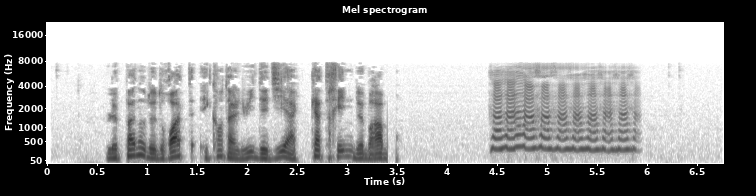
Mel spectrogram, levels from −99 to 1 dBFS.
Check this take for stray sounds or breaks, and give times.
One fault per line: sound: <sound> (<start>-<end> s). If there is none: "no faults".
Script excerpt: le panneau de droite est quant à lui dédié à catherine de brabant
sound: dropout (3.4-3.5 s)
sound: laugh (4.4-6.0 s)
